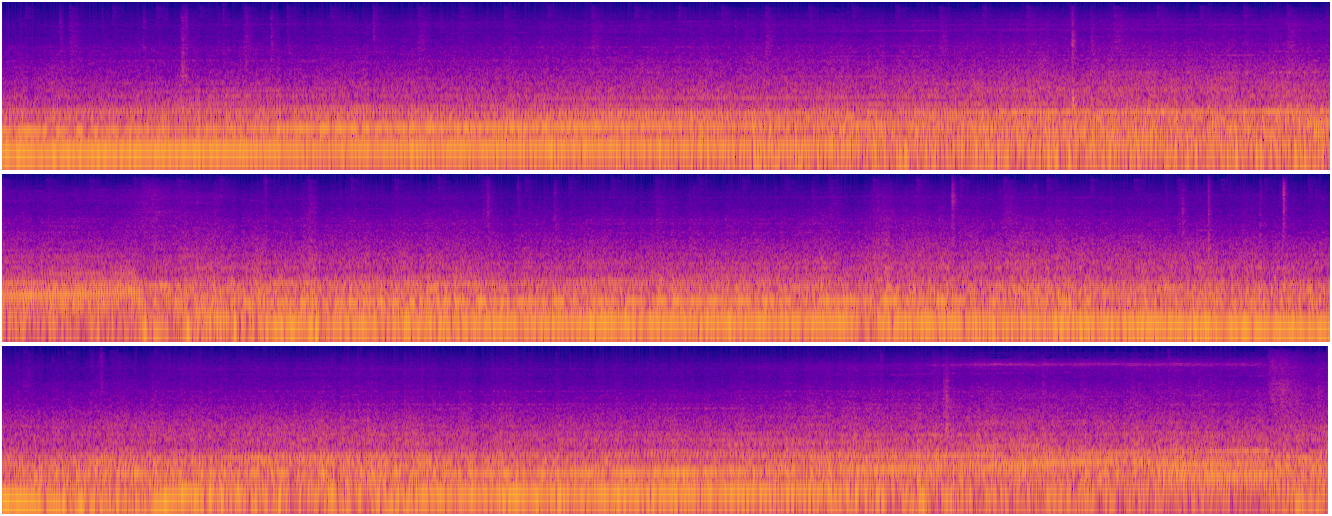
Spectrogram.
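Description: Car engine heard from inside the cabin while being driven hard on a race circuit, its pitch climbing through each gear and dropping sharply at gear changes about eleven and twenty seconds in.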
